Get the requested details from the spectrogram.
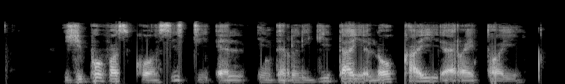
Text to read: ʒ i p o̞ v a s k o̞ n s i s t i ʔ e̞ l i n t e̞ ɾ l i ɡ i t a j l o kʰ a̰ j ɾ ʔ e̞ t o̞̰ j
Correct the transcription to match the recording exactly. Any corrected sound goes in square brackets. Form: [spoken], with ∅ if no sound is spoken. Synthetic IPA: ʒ i p o̞ v a s k o̞ n s i s t i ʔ e̞ l i n t e̞ ɾ l i ɡ i t a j l o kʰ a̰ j ɾ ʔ e̞ t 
